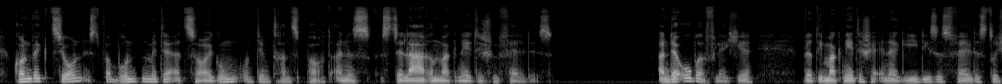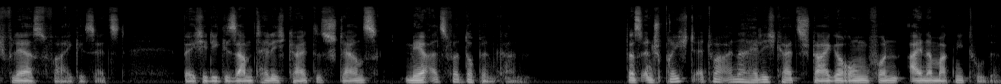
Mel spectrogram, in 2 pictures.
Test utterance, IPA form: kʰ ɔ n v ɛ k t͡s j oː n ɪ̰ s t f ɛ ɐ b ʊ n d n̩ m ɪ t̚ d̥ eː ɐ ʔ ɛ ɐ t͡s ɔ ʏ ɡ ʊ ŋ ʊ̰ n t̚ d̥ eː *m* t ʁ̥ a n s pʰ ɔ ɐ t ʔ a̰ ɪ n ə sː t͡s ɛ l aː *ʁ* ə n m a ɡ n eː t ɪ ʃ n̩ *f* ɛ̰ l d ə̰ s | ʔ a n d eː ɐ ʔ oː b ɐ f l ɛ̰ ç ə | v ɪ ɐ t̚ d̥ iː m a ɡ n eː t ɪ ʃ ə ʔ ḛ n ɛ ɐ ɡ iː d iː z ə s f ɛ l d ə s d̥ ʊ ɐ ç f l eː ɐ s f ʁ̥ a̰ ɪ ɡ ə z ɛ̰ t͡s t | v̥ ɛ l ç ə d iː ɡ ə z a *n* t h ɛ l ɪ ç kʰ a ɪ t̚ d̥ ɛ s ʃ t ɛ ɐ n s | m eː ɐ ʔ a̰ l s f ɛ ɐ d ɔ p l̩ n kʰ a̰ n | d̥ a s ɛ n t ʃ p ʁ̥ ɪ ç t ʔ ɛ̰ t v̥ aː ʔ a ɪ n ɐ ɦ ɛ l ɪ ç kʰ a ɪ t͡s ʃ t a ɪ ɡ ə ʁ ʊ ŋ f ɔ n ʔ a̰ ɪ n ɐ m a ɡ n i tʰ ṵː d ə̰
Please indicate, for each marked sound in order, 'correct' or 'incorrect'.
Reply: correct, correct, correct, incorrect: m

